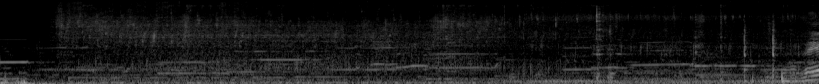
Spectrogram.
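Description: Sugar palm fritter batter drops into hot oil and fries with a soft, continuous sizzle and faint bubbling, fairly quiet and close.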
